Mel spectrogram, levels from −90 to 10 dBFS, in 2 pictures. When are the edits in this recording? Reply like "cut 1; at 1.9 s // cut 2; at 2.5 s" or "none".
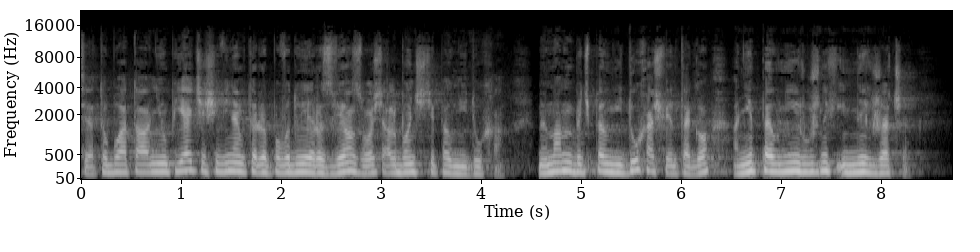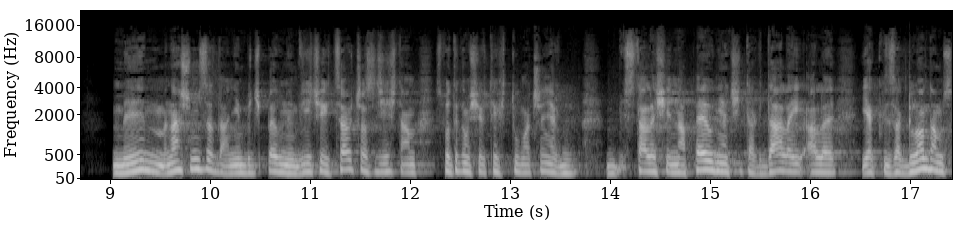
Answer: none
